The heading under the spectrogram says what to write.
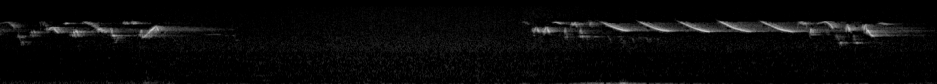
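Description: An olive-backed pipit sings in fog, with the torii gate and shrine of Katsutamine Shrine beyond, in two bright, high-pitched bursts separated by a pause: a short twittering phrase, then a longer run of rapid, sweeping trills and buzzy notes, fairly loud over faint hiss.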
